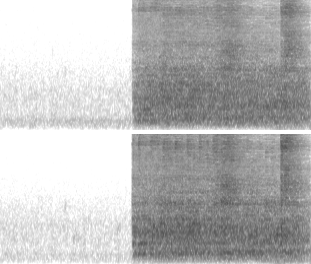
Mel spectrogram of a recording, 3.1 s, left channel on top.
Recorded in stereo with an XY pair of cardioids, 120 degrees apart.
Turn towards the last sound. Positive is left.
turn(degrees=-65)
